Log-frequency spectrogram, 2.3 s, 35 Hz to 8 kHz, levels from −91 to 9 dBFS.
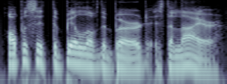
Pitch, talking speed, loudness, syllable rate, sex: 105 Hz, 240 wpm, -17 LUFS, 6.3 syllables/s, male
